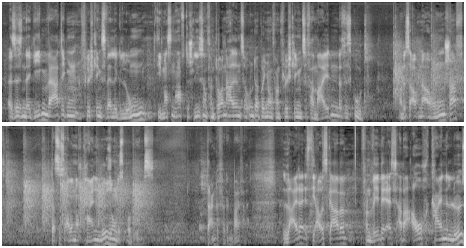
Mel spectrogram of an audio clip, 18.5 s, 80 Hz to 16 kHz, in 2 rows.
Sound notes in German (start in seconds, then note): 7.8 Beifall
